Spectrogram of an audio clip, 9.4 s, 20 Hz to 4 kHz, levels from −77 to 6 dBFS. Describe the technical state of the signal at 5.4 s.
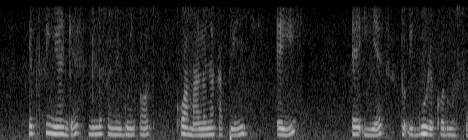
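5.4 s falls in comfort noise in place of the background (5.09–5.54 s): flat, featureless hiss about 3 dB down, likely synthesised while transmission paused.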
